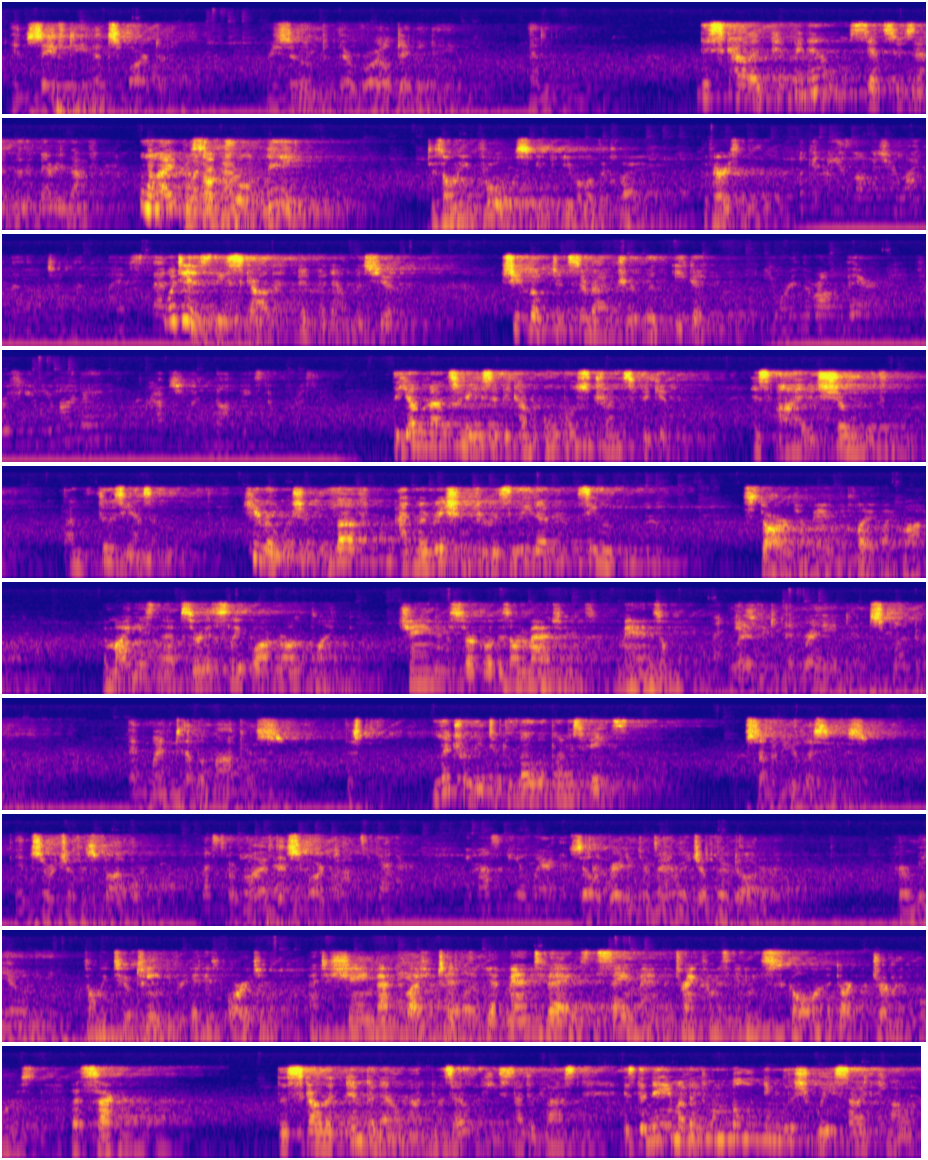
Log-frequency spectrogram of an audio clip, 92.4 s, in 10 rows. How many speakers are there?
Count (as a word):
four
